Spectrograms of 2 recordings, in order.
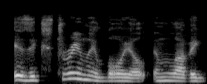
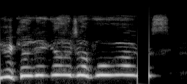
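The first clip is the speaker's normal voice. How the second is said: put-on very high, loud, wailing sobbing cry; 5 dB louder than usual. Retelling hearing from mother that dad wasn't coming home, imitating crying. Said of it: "And I broke out crying".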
